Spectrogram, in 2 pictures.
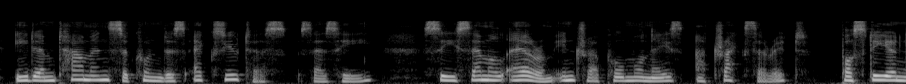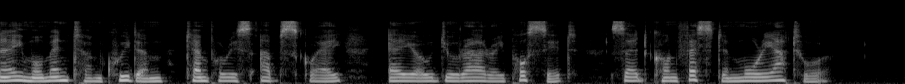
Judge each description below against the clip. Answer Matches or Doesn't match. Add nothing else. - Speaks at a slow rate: Matches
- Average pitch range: Matches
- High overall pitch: Doesn't match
